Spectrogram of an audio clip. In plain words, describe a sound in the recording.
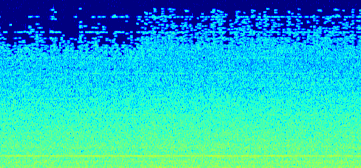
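A train's engine hums and rumbles steadily.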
